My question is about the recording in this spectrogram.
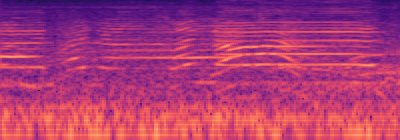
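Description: Several high-pitched voices calling out in long, drawn-out notes that rise and fall and overlap, loudest in the second half, over a steady low rumble.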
